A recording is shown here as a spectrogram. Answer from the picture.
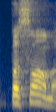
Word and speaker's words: Balsamo: That's James Oh, James Balsam. James Balsamo. Oh, Yes, I always say his name wrong.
